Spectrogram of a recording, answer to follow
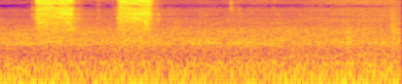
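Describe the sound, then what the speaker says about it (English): EGR and carb cleaner hisses from an aerosol can into a car part in two short sharp bursts over a steady background rumble. "So we're just going to spray it in"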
